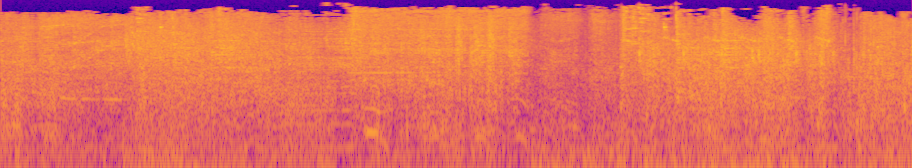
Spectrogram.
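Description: Film sound effects of a steel-framed building under construction breaking up and collapsing: a heavy, continuous rumble of crashing debris and straining metal, with orchestral score underneath.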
